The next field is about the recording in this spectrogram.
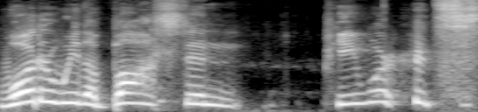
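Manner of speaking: mock mild, stretched-out, high scream. Retelling how a drunk guy behind at a hockey game started screaming: imitating someone screaming. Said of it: "he started screaming".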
